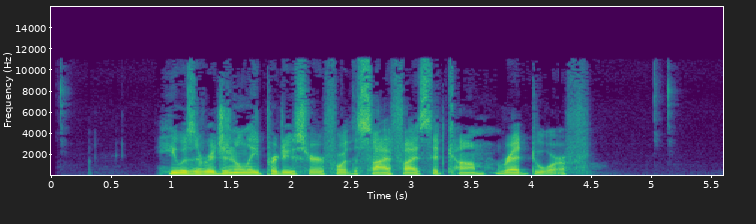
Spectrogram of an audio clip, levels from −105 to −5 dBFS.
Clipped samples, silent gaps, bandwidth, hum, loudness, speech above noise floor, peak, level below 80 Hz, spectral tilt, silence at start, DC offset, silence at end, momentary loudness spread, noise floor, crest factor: under 0.1%; none; 11.5 kHz; none; -19 LUFS; 53 dB; -2 dBFS; -58 dBFS; -5.5 dB/octave; 0.9 s; under 0.1%; 1.15 s; 9 LU; -71 dBFS; 18 dB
